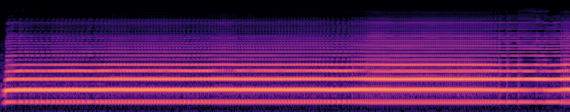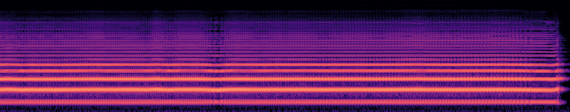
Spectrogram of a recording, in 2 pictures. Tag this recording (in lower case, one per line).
music
musical instrument
wind instrument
